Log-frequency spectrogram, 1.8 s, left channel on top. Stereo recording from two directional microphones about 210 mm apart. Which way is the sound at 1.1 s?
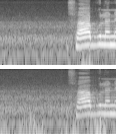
35° left (ahead or behind).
